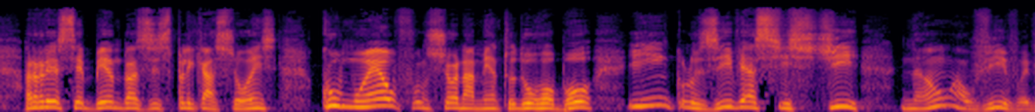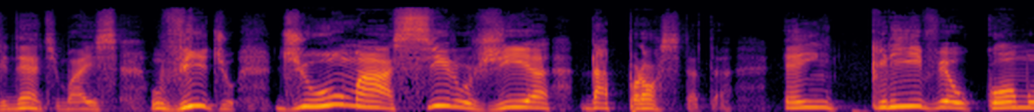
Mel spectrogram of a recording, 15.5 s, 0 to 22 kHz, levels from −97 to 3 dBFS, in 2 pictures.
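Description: Speech recording with no technical faults to report. Nothing in the audio points to a dropout, distortion or other transport or processing problem at any point.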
